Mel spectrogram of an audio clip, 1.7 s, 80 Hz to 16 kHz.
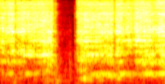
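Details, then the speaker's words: Commodore 1526 serial dot matrix printer self-test after head gap moved forward again; dense even raspy buzz with brief mid-line pause, sounds different from before; printing normally. "and it you can hear it sounds a different CU it do seem to be doing its thing"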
